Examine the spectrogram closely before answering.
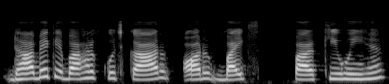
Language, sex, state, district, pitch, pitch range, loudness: Hindi, female, Uttar Pradesh, Shamli, 250 Hz, 230-280 Hz, -15 LUFS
